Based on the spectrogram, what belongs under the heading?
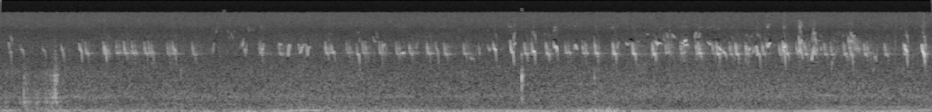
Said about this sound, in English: Trying to call them off and fly off. There they go. Wild birds in flight.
